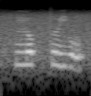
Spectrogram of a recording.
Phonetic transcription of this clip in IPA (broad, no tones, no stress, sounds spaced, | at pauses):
n o k t̪ ɯ j u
